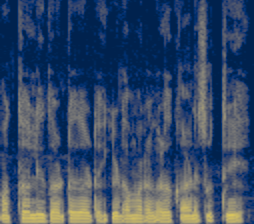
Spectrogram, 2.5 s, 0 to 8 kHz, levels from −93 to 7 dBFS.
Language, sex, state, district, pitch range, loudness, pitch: Kannada, male, Karnataka, Bidar, 105-110 Hz, -15 LUFS, 105 Hz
